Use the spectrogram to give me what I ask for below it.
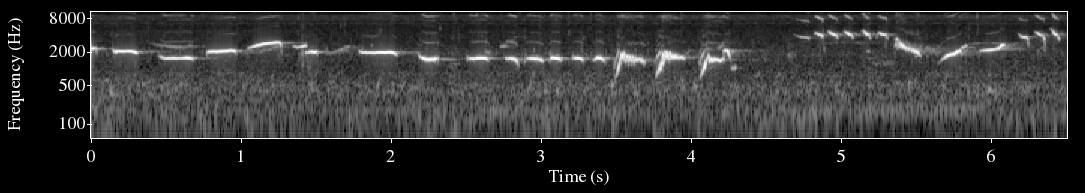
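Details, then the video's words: Oriental magpie-robin rolling its song at length: sweet whistled notes sliding up and down, a run of rapid downward slurs, then higher twittering phrases, steady faint hum beneath. "SUARA KACER RIUH NGEROLL PANJANG, BURUNG LAIN LANGSUNG IKUTAN"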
